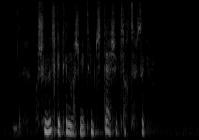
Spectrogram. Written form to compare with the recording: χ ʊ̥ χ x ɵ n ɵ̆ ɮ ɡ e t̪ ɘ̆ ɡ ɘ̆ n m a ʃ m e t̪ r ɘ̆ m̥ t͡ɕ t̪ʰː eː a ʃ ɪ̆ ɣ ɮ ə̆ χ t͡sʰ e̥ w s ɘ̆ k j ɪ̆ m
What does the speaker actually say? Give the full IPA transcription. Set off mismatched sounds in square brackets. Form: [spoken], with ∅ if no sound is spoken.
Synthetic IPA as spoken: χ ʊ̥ [ʃ] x ɵ n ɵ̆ ɮ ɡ e t̪ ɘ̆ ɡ ɘ̆ n m a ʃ m e t̪ r ɘ̆ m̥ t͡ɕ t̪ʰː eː a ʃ ɪ̆ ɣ ɮ ə̆ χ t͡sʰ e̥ w s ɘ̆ k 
